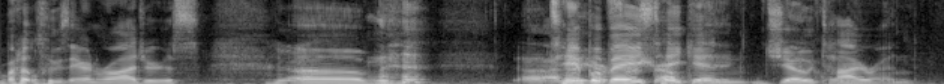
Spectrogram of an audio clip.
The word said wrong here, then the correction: Tryon: Tryon, sorry.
